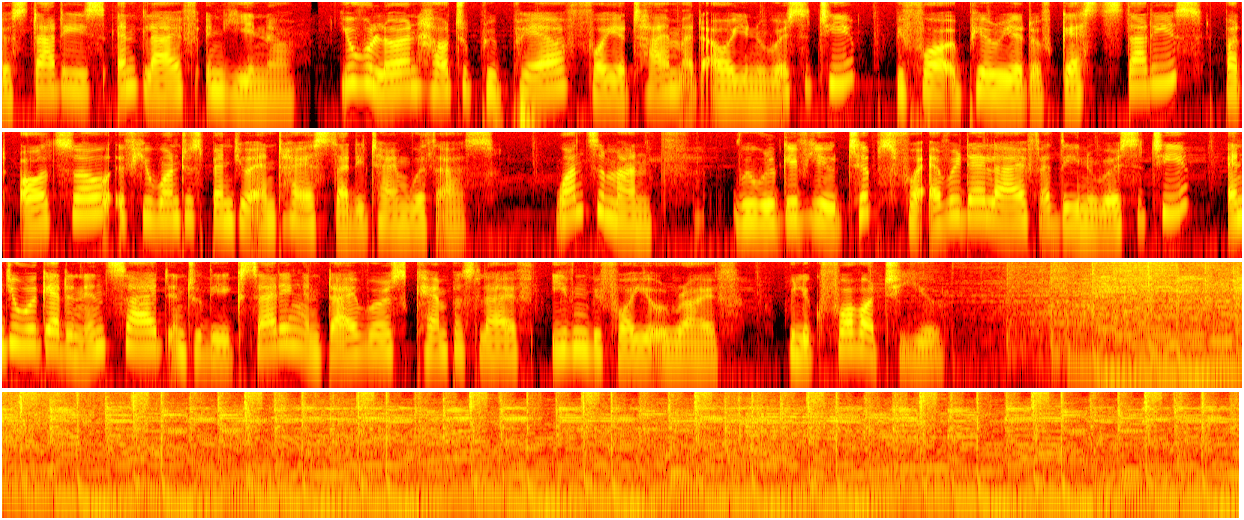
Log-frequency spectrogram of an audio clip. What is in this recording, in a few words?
podcast trailer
